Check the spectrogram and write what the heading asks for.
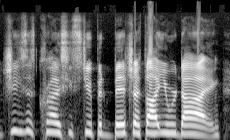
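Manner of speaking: loud, annoyed scolding; exasperated roommate. Retold or imitated. Roommate to her after thinking she was dying, loud exasperation. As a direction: snap at her in relief and irritation.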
